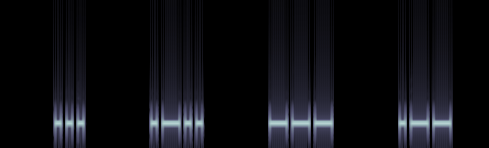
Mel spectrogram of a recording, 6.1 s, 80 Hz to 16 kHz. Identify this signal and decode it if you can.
Morse code, heard as a keyed tone, about 17 wpm, spaced as for 8 wpm, 700 Hz. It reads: SLOW
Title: 4x Character Spacing - Top 500 Words - 17wpm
